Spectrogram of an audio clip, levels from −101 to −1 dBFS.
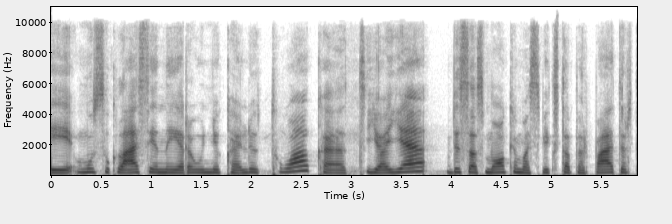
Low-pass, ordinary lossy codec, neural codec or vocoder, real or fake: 9.9 kHz; AAC, 64 kbps; none; real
